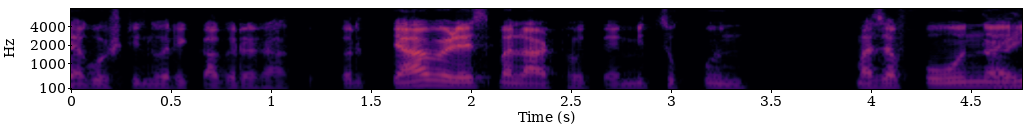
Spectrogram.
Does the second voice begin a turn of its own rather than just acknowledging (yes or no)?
no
